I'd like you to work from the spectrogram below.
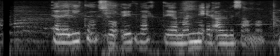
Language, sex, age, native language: Icelandic, female, 12, Filipino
